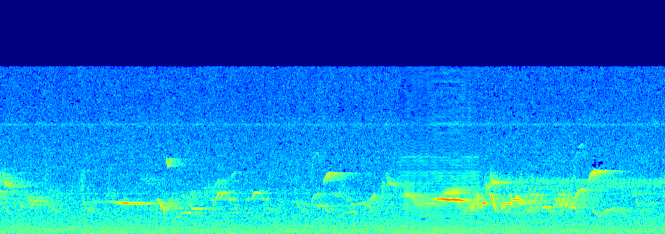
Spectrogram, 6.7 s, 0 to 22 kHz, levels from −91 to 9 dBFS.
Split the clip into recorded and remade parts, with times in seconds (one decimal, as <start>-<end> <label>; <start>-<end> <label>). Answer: 0.0-4.0 recorded; 4.0-4.8 remade; 4.8-6.7 recorded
